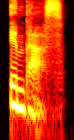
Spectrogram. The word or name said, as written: impasse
